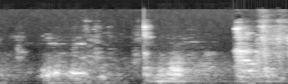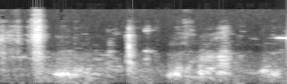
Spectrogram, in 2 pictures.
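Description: Giribaz and coloring pigeons coo in a series of soft, throaty bursts, fairly close and repeated through the stretch with short pauses between calls.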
